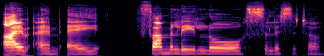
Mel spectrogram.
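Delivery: very slow, deliberate, drawn out word by word. Asked who she is, she states her profession, said really slowly. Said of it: "I said that really slowly".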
